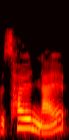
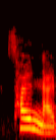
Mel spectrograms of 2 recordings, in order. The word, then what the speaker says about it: 설날: We do not pronounce 설날, but 설날 instead. Because of the final consonant 를 in the first syllable 설, the consonant 는 in the second syllable tends to be pronounced in the same sound, 를. So you pronounce it 설날.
